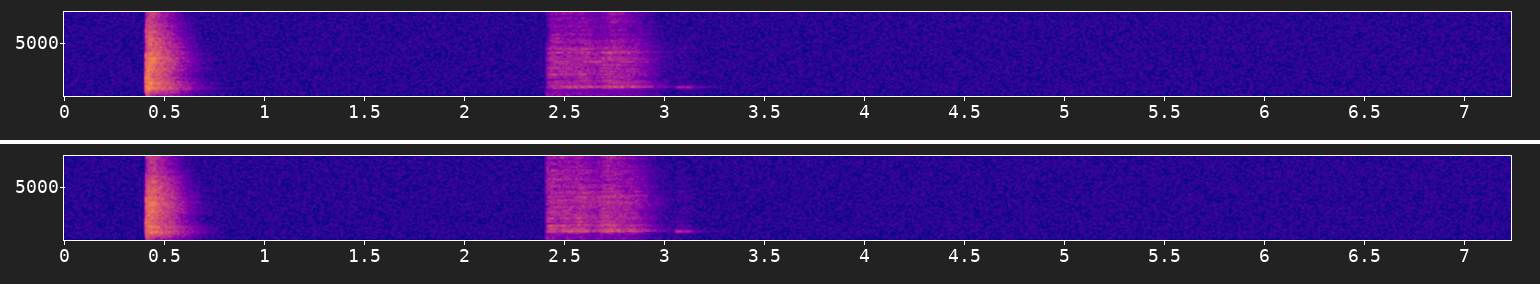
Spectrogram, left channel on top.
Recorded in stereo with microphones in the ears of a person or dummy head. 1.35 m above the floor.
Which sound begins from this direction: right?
Dishes clattering, at 2.4 s.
